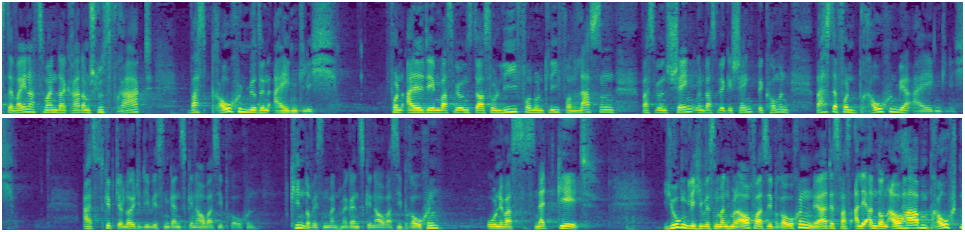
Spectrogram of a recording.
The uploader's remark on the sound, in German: Predigt mit Anspiel im Gottesdienst an Heiligabend.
